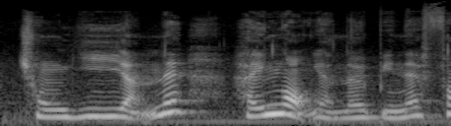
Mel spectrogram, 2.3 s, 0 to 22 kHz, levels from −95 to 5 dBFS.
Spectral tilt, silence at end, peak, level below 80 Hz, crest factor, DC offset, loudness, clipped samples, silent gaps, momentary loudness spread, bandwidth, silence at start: -5.5 dB/octave; 0 s; -14 dBFS; -64 dBFS; 16 dB; under 0.1%; -29 LUFS; under 0.1%; none; 10 LU; 17.5 kHz; 0.1 s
